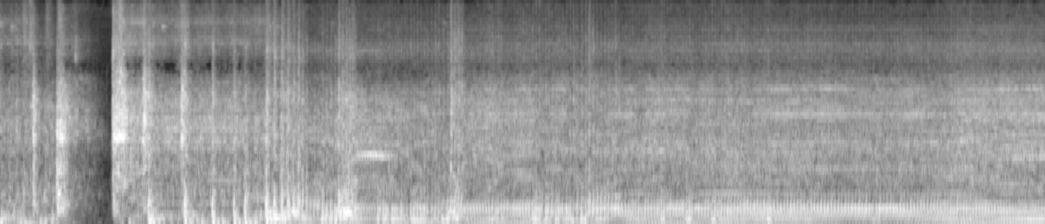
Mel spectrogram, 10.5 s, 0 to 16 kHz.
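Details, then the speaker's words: 2001 Kawasaki Lakota, cold start on a jump pack after long garage storage, Sea Foam through the carburetor: cranking bursts catch, then a slightly uneven, lumpy cold idle; running but not perfectly clean. "so I put the jump pack on it and I did fire it up so this is in a cold start"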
